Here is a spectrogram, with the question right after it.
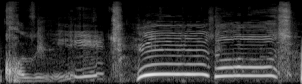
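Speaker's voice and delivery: slow, rising to a high stretched "Jesus"; mock dramatic high wail; silly drawn-out voice. Joking to viewers about avoiding the route.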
